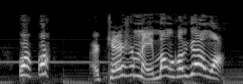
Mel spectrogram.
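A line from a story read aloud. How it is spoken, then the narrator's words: Excited barking. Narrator (Chinese): 狗狗汪汪的叫起来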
